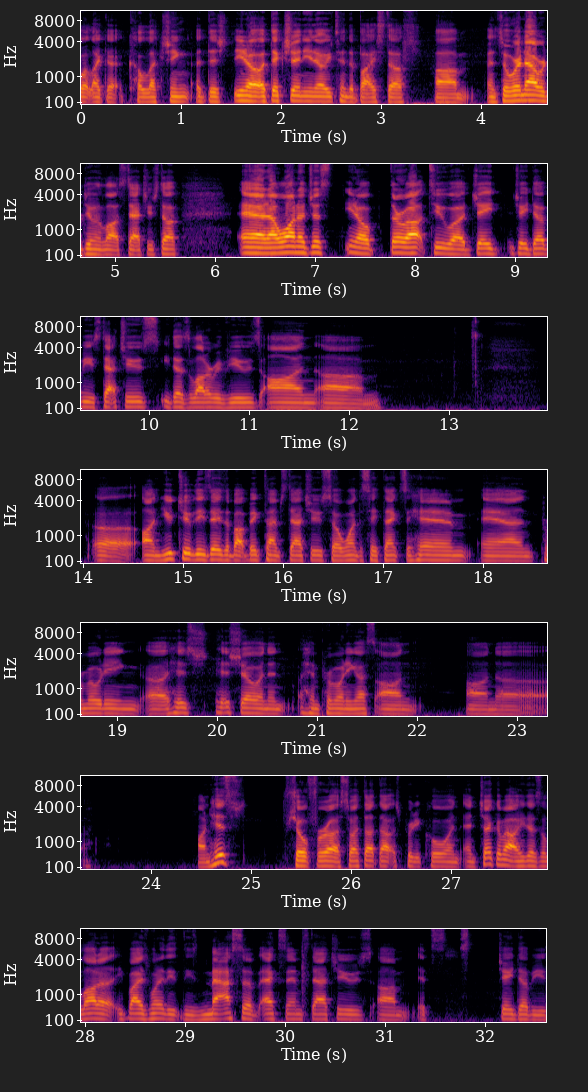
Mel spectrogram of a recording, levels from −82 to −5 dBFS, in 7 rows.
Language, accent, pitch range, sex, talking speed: English, American, 110-135 Hz, male, 210 wpm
